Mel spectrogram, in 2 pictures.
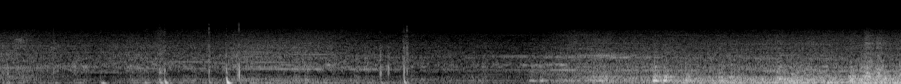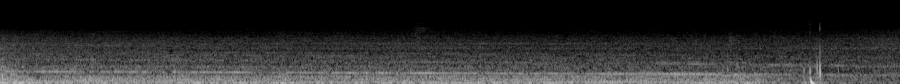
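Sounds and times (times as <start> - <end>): wheels rumbling on rail: 0.0 - 18.0.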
